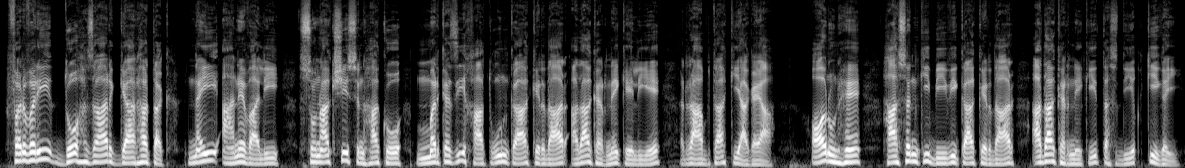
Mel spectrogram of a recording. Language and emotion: Urdu, neutral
